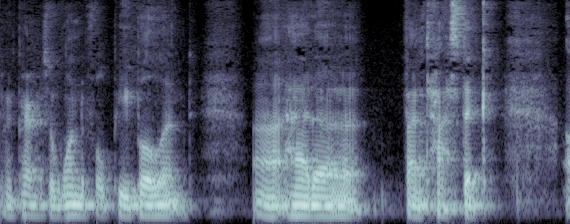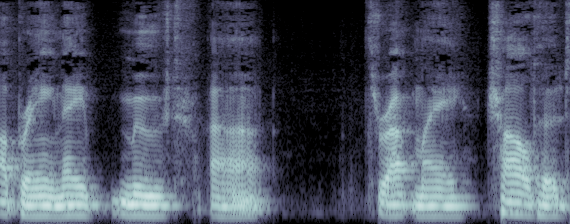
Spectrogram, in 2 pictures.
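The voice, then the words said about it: British English accent. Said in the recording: “You can tell from my accent, I was educated in the UK and spent most of my life there”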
